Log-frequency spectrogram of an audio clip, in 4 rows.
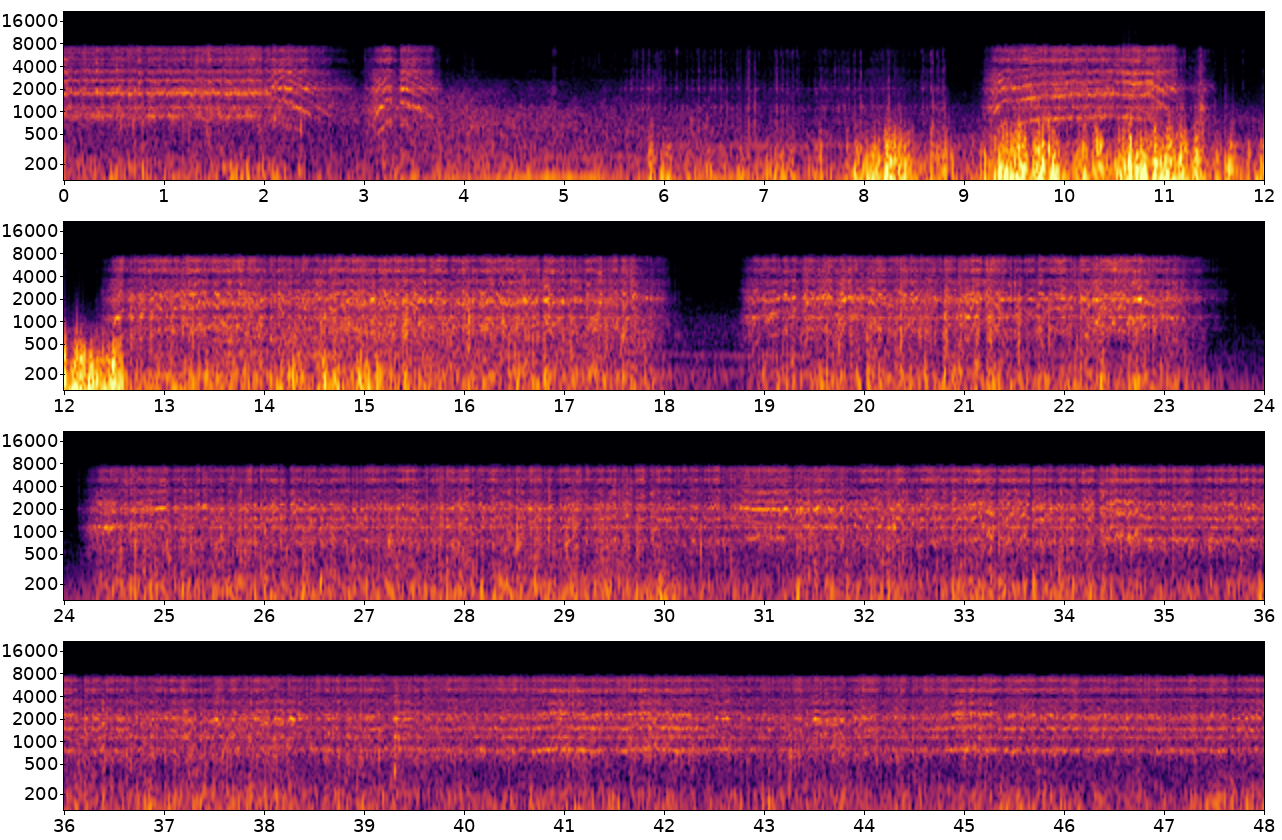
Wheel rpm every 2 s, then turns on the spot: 210, 50, 20, 20, 80, 80, 170, 230, 200, 120, 210, 110, 150, 200, 200, 190, 190, 200, 200, 200, 200, 200, 190, 200.
2-8 10-12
